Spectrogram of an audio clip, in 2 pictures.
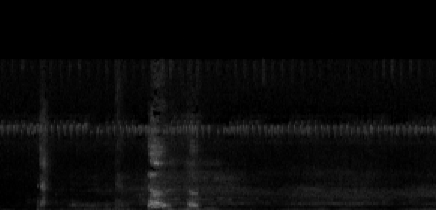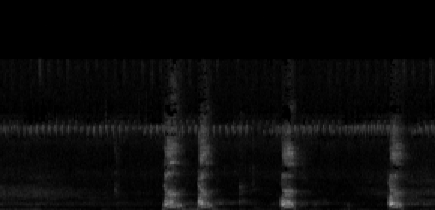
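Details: Regis, a French Bulldog, barking at fairies: an early double bark, a soft whining hum in the pause, then a burst of four punchy barks spaced a second or so apart.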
